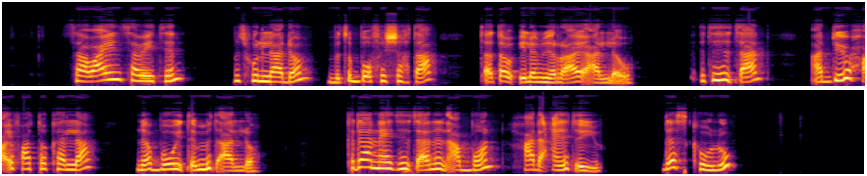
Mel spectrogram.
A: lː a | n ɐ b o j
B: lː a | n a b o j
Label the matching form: A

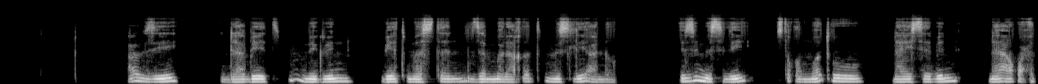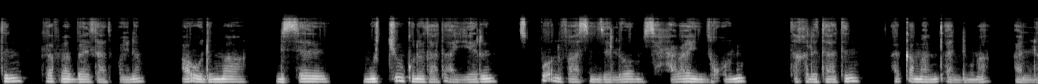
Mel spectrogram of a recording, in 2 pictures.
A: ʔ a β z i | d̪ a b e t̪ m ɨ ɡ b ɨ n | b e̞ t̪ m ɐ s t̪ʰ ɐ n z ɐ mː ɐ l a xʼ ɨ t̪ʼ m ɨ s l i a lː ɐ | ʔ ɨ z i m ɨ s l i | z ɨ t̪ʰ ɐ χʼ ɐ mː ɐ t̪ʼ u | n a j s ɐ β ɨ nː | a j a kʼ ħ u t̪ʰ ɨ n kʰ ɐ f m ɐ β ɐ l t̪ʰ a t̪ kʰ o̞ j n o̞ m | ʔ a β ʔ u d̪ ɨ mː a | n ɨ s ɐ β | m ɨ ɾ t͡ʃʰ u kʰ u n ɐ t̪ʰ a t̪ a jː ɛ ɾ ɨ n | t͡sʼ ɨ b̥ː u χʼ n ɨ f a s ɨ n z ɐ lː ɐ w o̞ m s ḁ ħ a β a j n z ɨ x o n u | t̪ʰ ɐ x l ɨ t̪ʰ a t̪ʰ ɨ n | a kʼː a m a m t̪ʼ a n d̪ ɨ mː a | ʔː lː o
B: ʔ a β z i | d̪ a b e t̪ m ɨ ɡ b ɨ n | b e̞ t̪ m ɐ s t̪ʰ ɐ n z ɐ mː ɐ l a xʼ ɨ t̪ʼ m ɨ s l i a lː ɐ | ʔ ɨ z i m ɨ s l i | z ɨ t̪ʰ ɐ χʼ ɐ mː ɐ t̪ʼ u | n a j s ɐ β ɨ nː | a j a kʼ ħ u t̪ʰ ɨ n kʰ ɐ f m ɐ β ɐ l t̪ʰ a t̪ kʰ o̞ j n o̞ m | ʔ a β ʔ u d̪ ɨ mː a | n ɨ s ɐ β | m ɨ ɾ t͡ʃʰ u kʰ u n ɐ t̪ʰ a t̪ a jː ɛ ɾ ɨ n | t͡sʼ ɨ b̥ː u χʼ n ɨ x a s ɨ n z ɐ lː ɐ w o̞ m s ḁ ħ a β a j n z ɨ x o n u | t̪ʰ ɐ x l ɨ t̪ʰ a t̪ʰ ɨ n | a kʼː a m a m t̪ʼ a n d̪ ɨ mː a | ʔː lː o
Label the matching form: A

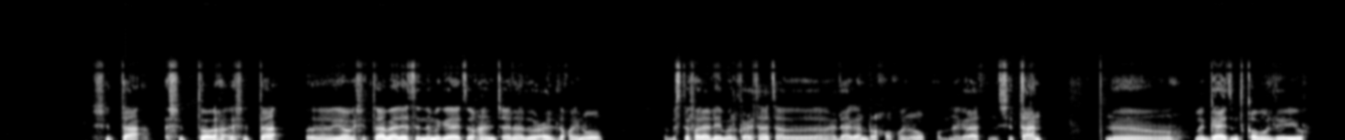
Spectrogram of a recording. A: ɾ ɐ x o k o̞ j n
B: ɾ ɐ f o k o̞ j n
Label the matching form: A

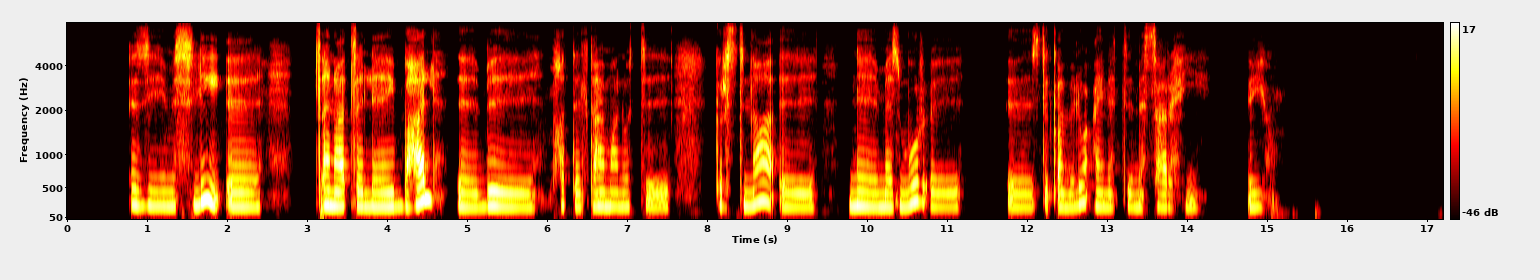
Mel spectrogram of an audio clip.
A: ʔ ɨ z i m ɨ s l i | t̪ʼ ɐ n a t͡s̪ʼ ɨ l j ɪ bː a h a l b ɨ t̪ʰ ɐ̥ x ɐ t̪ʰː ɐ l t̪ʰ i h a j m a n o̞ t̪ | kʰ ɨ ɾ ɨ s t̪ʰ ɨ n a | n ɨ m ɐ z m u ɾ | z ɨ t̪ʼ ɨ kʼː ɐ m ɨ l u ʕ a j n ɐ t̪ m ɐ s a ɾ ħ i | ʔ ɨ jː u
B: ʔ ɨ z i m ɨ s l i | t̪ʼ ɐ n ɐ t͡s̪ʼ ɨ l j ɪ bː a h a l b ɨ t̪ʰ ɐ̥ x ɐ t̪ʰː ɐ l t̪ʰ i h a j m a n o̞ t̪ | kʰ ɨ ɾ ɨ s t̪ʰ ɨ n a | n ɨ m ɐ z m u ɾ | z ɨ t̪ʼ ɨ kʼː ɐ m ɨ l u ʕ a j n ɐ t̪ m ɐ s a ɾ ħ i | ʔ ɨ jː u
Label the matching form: A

